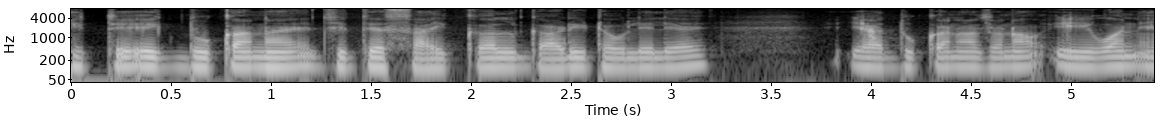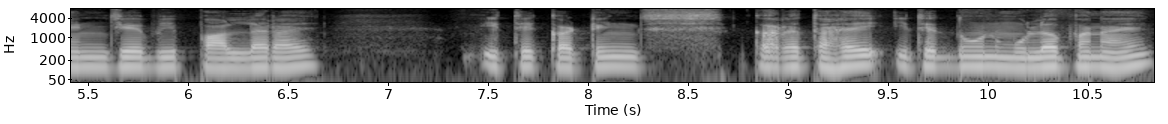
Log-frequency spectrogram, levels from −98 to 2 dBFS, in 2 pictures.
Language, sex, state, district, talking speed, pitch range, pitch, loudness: Marathi, male, Maharashtra, Chandrapur, 155 wpm, 120-130 Hz, 125 Hz, -25 LUFS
